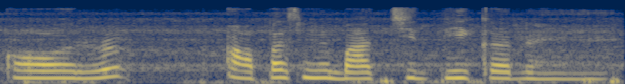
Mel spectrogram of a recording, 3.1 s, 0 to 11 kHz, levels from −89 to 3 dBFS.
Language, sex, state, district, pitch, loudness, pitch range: Hindi, female, Chhattisgarh, Raipur, 260 Hz, -18 LUFS, 240-270 Hz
